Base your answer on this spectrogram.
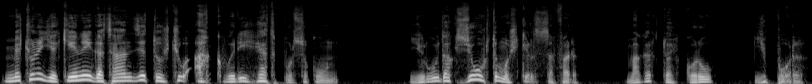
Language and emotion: Kashmiri, surprised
